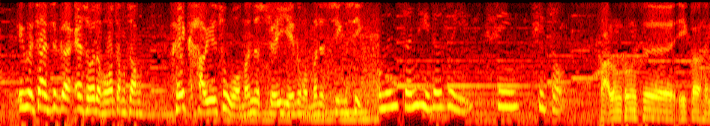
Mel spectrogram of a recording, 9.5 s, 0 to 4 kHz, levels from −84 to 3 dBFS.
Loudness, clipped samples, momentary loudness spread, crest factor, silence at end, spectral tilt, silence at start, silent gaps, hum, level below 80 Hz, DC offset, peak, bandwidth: -21 LUFS; under 0.1%; 8 LU; 12 dB; 0 s; -11 dB/octave; 0 s; none; none; -40 dBFS; under 0.1%; -8 dBFS; 4 kHz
